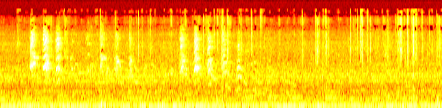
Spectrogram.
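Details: Mame Shiba puppy, described as very friendly and full of energy, giving short high yipping calls in two quick bursts, near the start and again around three to four seconds, then fainter chirps, over a steady low background hum.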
